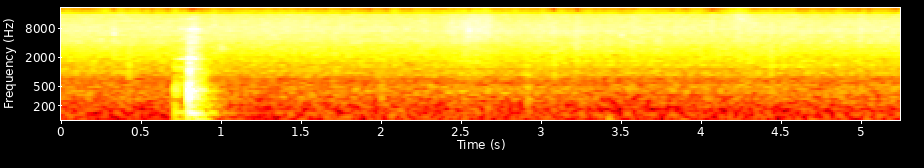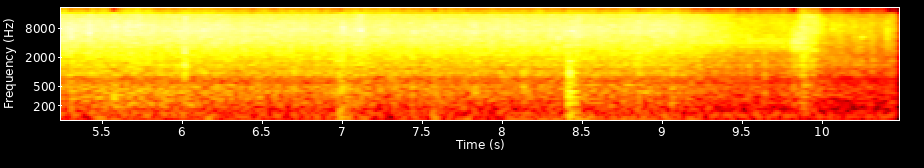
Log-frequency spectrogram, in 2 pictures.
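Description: Turkey pieces browning in a pan for a Hawaiian turkey stew give a faint, steady sizzling hiss, with a sharp clink near the start and a few soft knocks later; no one speaks.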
